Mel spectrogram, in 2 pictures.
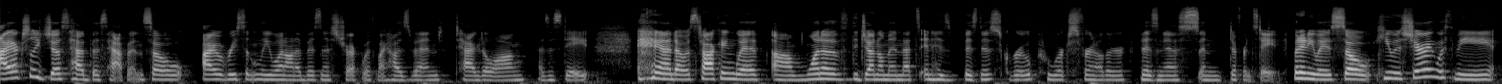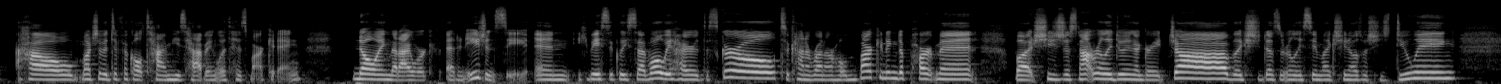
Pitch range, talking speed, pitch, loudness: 215-250 Hz, 220 wpm, 225 Hz, -25 LUFS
